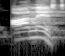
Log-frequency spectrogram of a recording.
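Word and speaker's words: honest: अब यहां पे ऑनेस्ट में यस साइलेंट होता है, इसलिए बोला तो जाता है ऑनेस्ट।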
